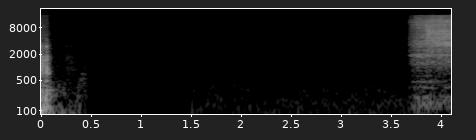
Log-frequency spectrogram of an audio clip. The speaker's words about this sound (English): Hey, is that a faucet running? Nope, that's not a faucet. That's a river rushing through the forest.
